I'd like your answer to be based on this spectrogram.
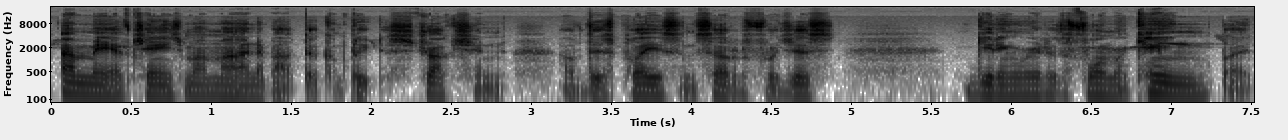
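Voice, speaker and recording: An actor playing a scheming, courteous young king in an audio roleplay, speaking formally and hesitantly with deliberate pauses. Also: medium pitch, vocal fry, a little mellow. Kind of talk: audio roleplay acting, addressed to the listener.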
